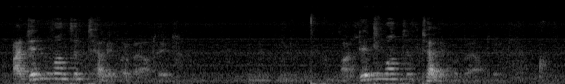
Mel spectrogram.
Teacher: I is going to be the pread didn't want to is going to be the head tell the nucleus and him about it the tail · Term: one word group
